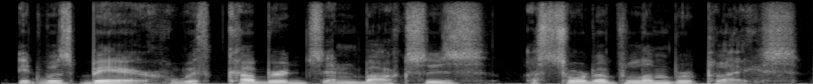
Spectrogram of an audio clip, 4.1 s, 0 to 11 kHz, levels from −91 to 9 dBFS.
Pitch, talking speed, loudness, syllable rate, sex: 130 Hz, 175 wpm, -20 LUFS, 4.5 syllables/s, male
